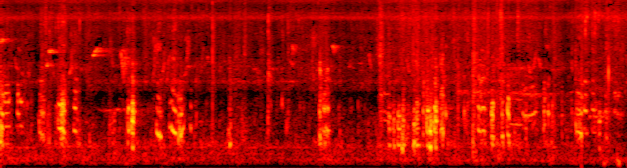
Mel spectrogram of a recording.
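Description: Chickens and turkeys cluck and gobble steadily at afternoon feeding time, many birds calling at once in busy overlapping bursts, fairly close, with no talking.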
